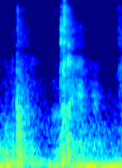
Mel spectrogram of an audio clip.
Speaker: There is still some noise that is coming up, and I'm assuming that it might be something from that belt. I missed to lubricate that. So that joint, when it scratches on over here, it is making the sound.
